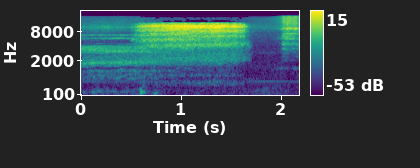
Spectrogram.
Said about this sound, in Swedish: Så ta kanske ett djupt inandetag och bara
